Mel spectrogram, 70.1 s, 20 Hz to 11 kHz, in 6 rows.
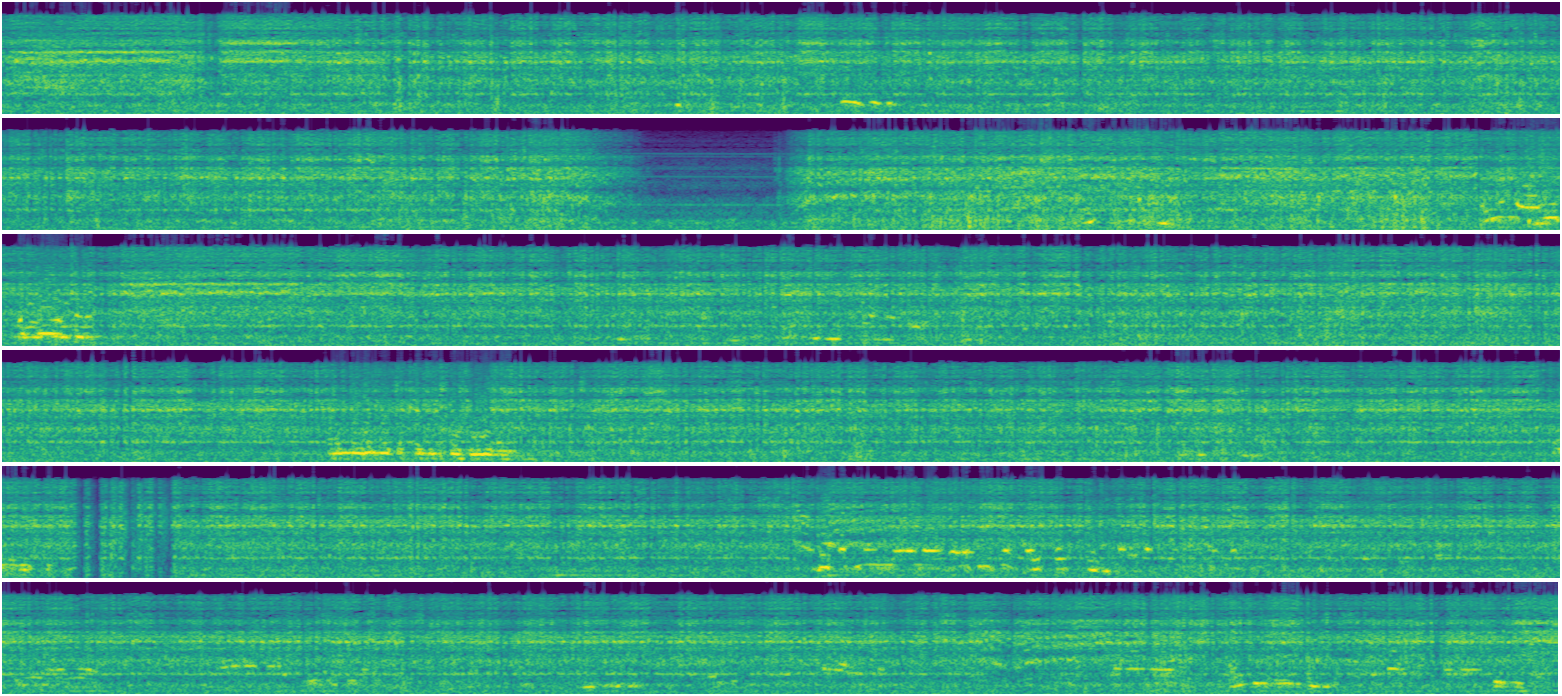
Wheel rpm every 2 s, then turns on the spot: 160, 160, 160, 160, 160, 160, 160, 160, 40, 140, 160, 160, 160, 160, 160, 160, 160, 160, 160, 160, 160, 160, 160, 160, 160, 160, 150, 160, 160, 160, 160, 160, 150, 150, 160.
none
